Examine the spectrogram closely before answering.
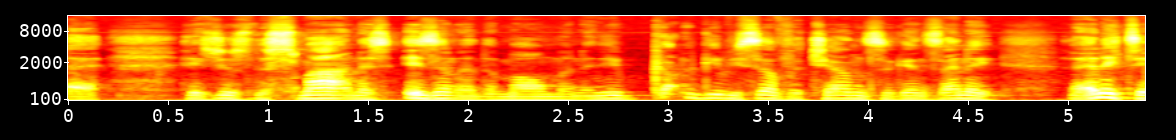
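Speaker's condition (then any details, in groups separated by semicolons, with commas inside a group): No condition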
